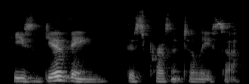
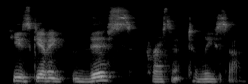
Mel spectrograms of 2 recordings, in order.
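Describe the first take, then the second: First: The stress is on giving. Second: The stress is on this.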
